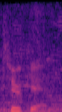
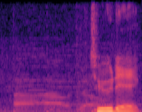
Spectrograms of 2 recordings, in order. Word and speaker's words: Tudyk: She's saying Alan Tukin. That is correct. Oh, good job, Sam. I did? I said the name wrong? Tudyk.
